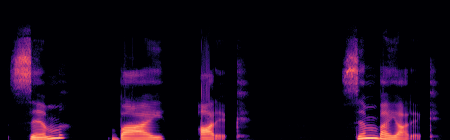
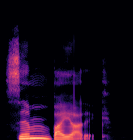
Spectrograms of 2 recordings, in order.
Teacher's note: The stress is on the third syllable.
